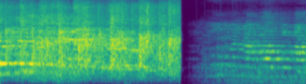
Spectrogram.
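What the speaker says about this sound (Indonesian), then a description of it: "boleh tepuk tangan dulu" A burst of clapping from a classroom of students, loud and steady, that stops abruptly and gives way to softer background sound.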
